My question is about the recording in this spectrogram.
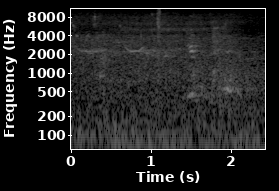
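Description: Near silence: quiet outdoor ambience with a few faint, short high chirps and a small tap about one and a half seconds in.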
